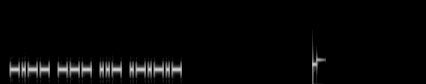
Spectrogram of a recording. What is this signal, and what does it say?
Morse code, heard as a keyed tone, about 40 wpm, 700 Hz. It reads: YOU.
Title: Sentences from Top 1600 Words 40wpm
